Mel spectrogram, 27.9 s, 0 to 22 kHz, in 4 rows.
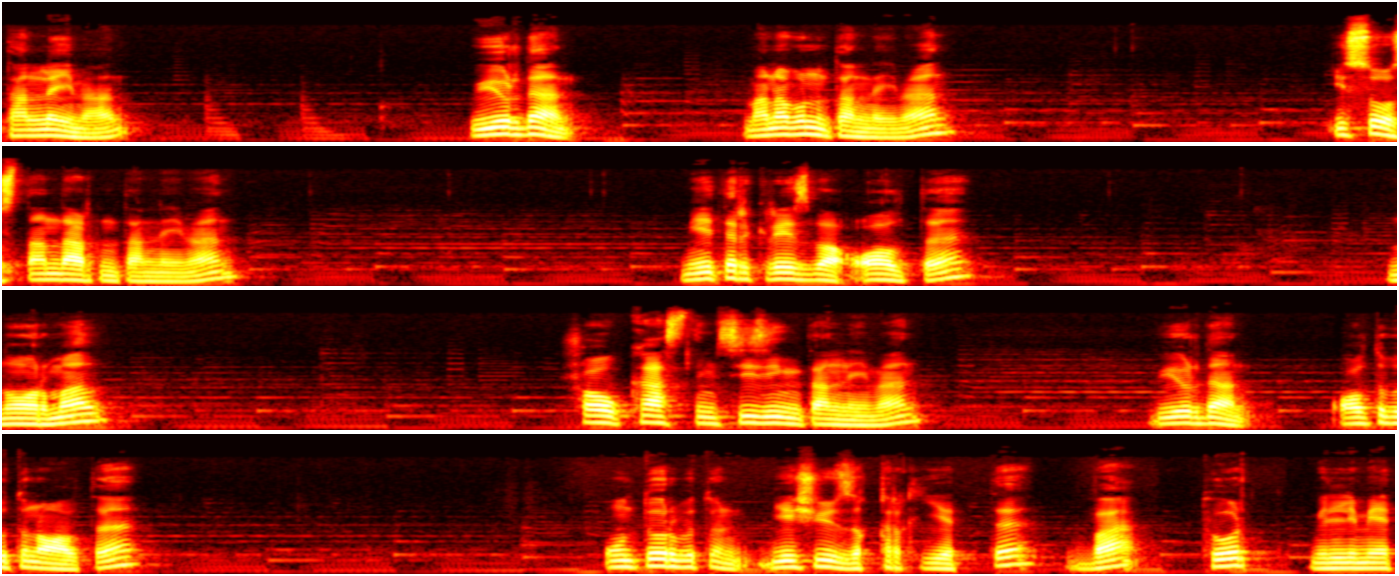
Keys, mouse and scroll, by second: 0.0-5.1 drag, 5.3-27.8 drag.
